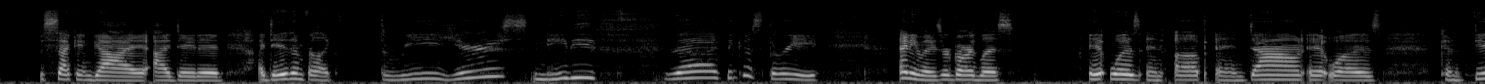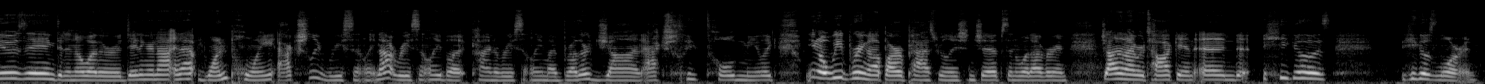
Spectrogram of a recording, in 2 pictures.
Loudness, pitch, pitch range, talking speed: -28 LUFS, 215 Hz, 195-255 Hz, 160 wpm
